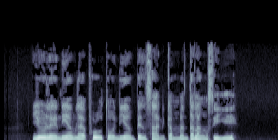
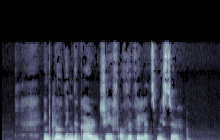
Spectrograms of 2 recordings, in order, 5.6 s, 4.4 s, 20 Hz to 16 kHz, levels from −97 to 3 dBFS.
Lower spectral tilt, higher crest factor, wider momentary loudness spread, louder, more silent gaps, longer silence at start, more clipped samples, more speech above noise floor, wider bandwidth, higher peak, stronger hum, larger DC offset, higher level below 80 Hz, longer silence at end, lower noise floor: first, -5.5 dB/octave vs -4 dB/octave; about the same, 18 dB vs 18 dB; about the same, 10 LU vs 12 LU; about the same, -21 LUFS vs -19 LUFS; neither; about the same, 0.65 s vs 0.6 s; neither; first, 53 dB vs 43 dB; about the same, 11.5 kHz vs 11.5 kHz; about the same, -4 dBFS vs -4 dBFS; neither; neither; second, -66 dBFS vs -56 dBFS; first, 0.85 s vs 0.6 s; first, -72 dBFS vs -62 dBFS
